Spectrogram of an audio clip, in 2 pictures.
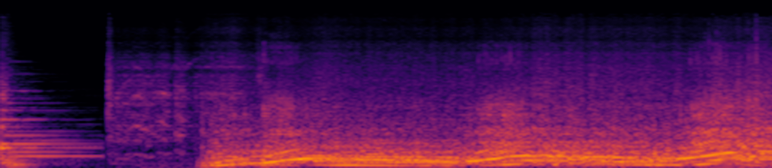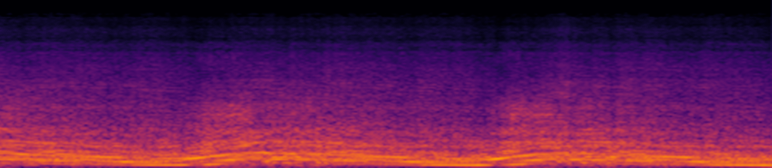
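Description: A plucked-string tune ends at the start. After about a second, an engine runs with a steady low rumble, its pitch rising and falling over and over about every two seconds.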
